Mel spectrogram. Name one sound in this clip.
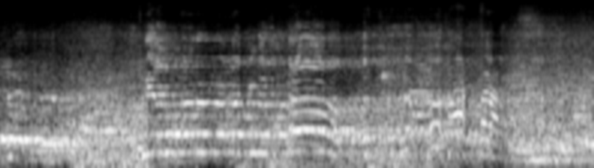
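An elderly woman laughs into a microphone.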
